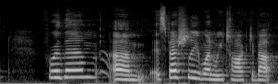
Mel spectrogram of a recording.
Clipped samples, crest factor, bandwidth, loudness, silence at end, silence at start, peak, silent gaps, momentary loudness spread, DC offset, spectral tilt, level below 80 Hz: under 0.1%; 16 dB; 18 kHz; -21 LUFS; 0 s; 0 s; -6 dBFS; none; 5 LU; under 0.1%; -4 dB/octave; -54 dBFS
